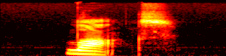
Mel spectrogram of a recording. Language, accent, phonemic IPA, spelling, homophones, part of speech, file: English, US, /lɑks/, lox, locks, noun / verb, En-us-lox.ogg
- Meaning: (noun) 1. Salmon that is cured in brine and then smoked at a low temperature so that the flesh remains uncooked 2. Acronym of liquid oxygen, molecular oxygen in liquid form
